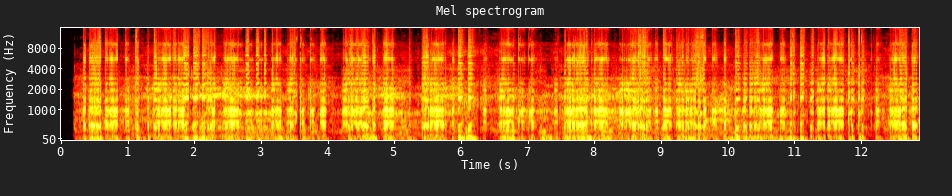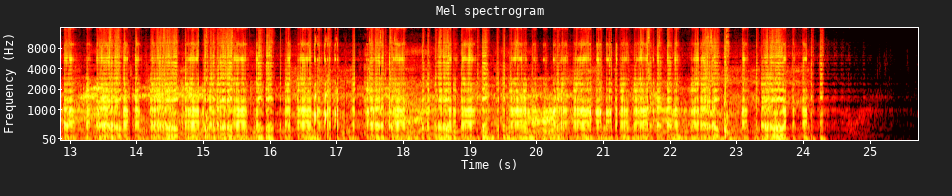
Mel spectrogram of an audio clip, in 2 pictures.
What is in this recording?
Creative Sounddesigns and Soundscapes made of my own Samples.
Sounds were manipulated and combined in very different ways.
Enjoy :)
Speech, Binary, Soundeffect, Communication, Droid, Futuristic, Artificial, FX, Scifi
